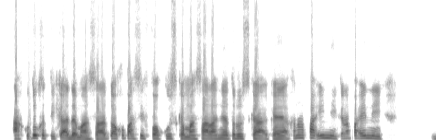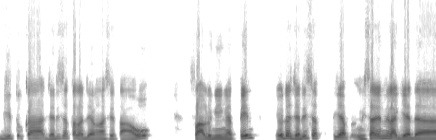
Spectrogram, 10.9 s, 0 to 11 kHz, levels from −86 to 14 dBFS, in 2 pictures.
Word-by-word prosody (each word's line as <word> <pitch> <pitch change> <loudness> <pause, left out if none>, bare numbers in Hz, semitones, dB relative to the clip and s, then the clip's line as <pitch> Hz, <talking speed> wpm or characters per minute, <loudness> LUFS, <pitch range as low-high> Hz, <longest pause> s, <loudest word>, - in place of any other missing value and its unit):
aku - - -3
tuh 420 - +5
ketika 160 -5 -2
ada 135 - +3
masalah 125 +1 -1
tuh 175 - 0
aku 190 +2 -6
pasti 170 +2 -2
fokus 160 +1 -4
ke 155 - 0
masalahnya 140 0 0
terus, 165 0 -3
Kak, 135 -5 0
kayak, 130 -1 -1
"Kenapa 210 - -4
ini? 200 -4 -3
Kenapa 190 +2 -4
ini?" 185 -6 -4 0.6
Gitu, 165 +4 -7
Kak. 145 -4 0
Jadi 140 +8 -3
setelah 155 -6 -1
dia 125 -1 +1
ngasih 120 +2 -2
tahu, 385 - 0 0.5
selalu 130 0 +3
ngingetin, 125 - +3 0.3
ya - - -1
udah 185 -3 +3
jadi 155 - +3
setiap 150 -6 +1
misalnya 140 +4 +4
nih - - +6
lagi 135 -2 +4
ada, 120 0 +6
150 Hz, 195 wpm, -25 LUFS, 130-175 Hz, 0.6 s, nih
